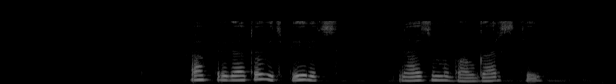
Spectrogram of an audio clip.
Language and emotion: Russian, neutral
